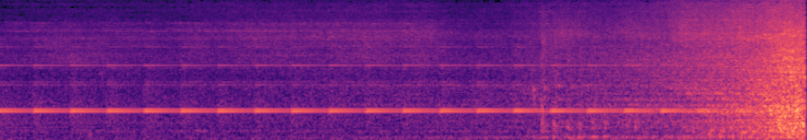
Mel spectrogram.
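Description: A level crossing bell rings in a steady, rapid pulse.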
